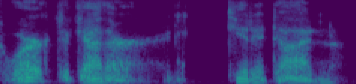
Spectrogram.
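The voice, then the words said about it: Weak, dying-sounding imitated voice. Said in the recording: “I'm going to use his dying voice.”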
